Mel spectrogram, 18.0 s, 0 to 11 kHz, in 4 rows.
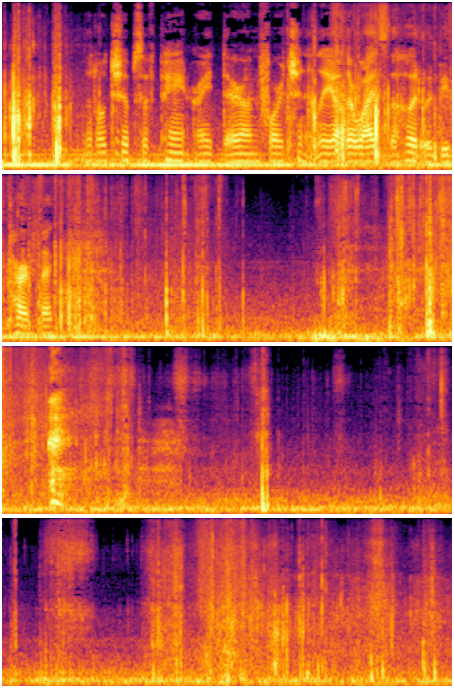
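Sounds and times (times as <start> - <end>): steady low rumble: 0.0 - 18.0
footsteps: 2.7 - 7.0, 7.6 - 18.0.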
